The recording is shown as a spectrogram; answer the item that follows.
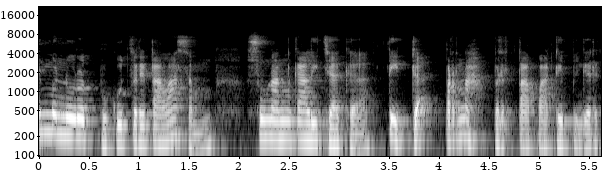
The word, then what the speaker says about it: Kalijaga: Dalam perkembangannya julukan Sunan Kaliyuga bergeser pelafalannya menjadi Sunan Kalijaga.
